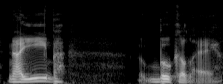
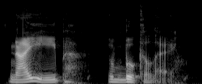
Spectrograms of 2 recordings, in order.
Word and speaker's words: Nayib Bukele: Nayib Bukele, I'll spell it N A Y I B B U K E L E.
